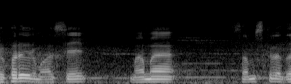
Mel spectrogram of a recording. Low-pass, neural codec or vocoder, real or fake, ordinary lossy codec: none; none; real; none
